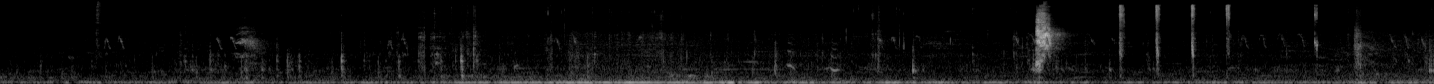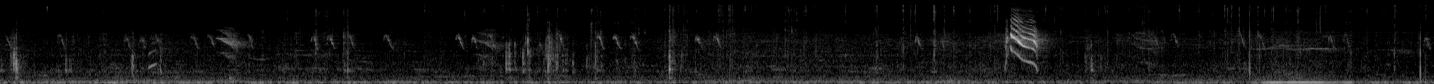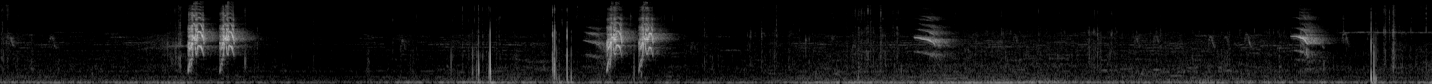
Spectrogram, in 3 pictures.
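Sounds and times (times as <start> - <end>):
parakeet squawking: 10.3 - 10.8, 24.3 - 24.8, 30.4 - 31.3, 34.6 - 35.4.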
